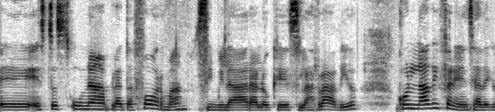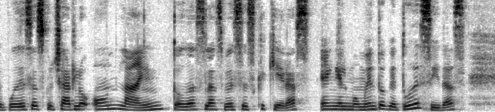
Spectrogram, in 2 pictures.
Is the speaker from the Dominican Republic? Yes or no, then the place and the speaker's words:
yes; Cibao, Dominican Republic; con asiento en la ciudad de Santo Domingo, República Dominicana, aunque originalmente soy del Cibao.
